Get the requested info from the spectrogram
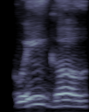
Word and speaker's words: Guigo: It's Guigo the Second, yes.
